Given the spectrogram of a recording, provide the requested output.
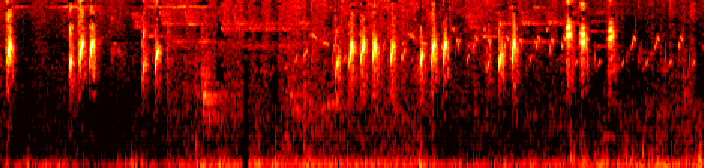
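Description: European goldfinch singing a rapid, tinkling run of bright high chirps and twitters in quick bursts, over a low background rumble.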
